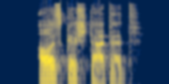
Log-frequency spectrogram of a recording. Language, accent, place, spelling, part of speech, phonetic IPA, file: German, Germany, Berlin, ausgestattet, adjective / verb, [ˈaʊ̯sɡəˌʃtatət], De-ausgestattet.ogg
- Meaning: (verb) past participle of ausstatten; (adjective) equipped, endowed, provided, furnished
